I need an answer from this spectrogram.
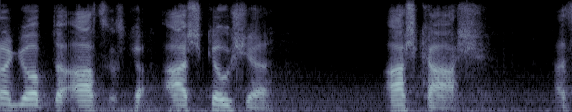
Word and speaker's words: Oshkosh: Oshkosh. That's how you pronounce it, Oshkosh.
